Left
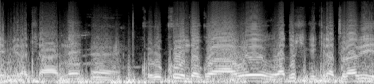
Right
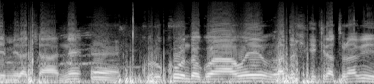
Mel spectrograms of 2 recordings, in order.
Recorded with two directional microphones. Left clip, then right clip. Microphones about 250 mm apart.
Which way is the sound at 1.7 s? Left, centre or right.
Left.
